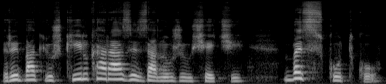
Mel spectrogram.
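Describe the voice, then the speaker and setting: A woman reading a folk legend aloud in a calm, measured way. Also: mid-range voice.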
